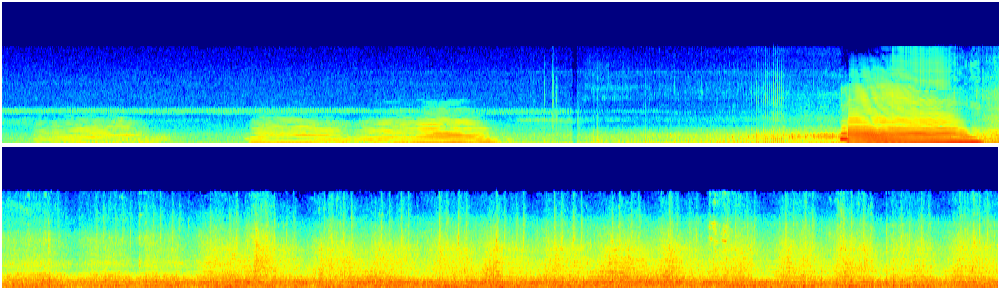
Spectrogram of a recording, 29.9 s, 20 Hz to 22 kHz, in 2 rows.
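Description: The horn of a WAP-4 electric locomotive sounds three times as the train approaches, the last blast the loudest and closest. Then the coaches of the Vibhuti Express pass close by, wheels clattering over the rail joints in a steady clickety-clack.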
